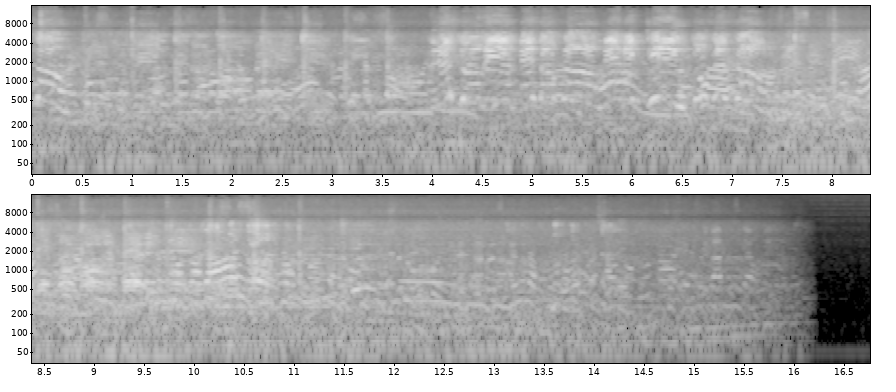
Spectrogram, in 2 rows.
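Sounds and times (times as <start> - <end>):
protest crowd in Syria: 0.0 - 16.2.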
